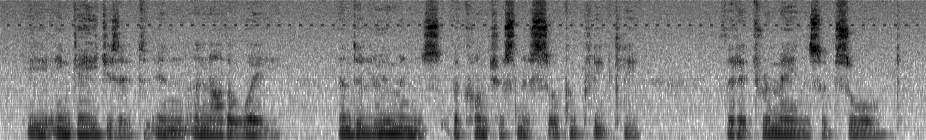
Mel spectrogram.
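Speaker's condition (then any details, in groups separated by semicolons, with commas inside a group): No condition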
